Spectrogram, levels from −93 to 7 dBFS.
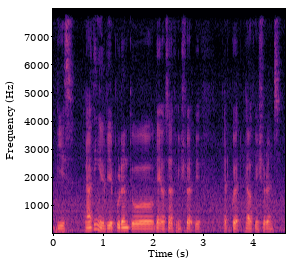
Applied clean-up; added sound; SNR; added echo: none; none; none; none.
